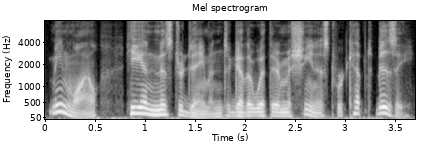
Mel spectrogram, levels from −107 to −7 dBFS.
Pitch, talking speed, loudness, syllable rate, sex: 120 Hz, 195 wpm, -17 LUFS, 6.3 syllables/s, male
